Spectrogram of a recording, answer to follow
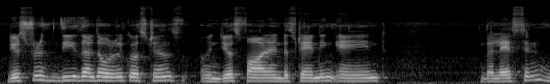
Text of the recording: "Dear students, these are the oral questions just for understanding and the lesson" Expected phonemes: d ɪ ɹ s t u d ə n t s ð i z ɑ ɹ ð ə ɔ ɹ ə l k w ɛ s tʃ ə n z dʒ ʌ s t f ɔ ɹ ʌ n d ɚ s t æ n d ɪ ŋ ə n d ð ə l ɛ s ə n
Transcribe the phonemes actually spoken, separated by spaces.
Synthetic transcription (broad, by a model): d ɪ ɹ s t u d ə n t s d i z ɑ ɹ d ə ɔ ɹ ə l k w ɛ s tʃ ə n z dʒ ʌ s t f ɔ ɹ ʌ n d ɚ s t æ n d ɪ ŋ ə n d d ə l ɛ s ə n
